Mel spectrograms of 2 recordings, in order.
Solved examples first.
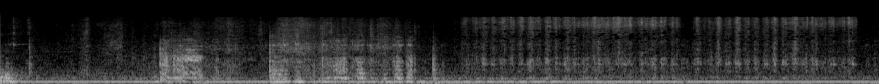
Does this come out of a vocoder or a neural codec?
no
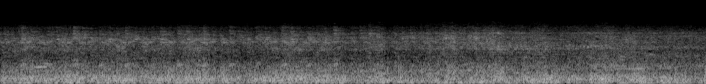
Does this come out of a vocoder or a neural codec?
no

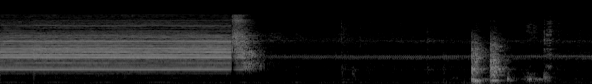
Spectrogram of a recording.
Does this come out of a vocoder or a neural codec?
no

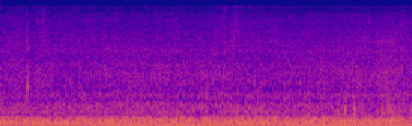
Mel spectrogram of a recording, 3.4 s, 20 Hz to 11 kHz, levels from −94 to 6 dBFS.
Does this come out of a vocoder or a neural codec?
no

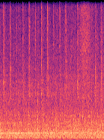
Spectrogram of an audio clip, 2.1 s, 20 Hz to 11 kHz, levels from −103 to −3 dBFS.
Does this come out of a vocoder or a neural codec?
no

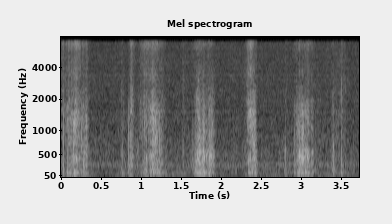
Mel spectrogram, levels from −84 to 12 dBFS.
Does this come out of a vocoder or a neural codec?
yes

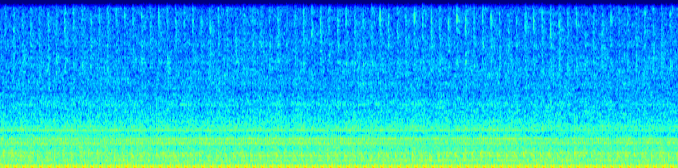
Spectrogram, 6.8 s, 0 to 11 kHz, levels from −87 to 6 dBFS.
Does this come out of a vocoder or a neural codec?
no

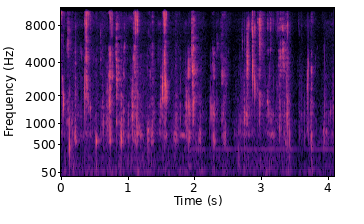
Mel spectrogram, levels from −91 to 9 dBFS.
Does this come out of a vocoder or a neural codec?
no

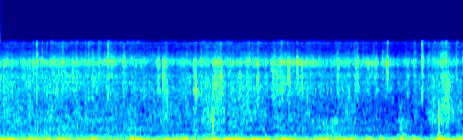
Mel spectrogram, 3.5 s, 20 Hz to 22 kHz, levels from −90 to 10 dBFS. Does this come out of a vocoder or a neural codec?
no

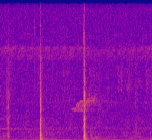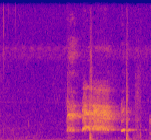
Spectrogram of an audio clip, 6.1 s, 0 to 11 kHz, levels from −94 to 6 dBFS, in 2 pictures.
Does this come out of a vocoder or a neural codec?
no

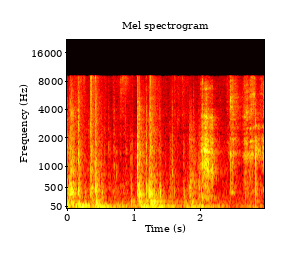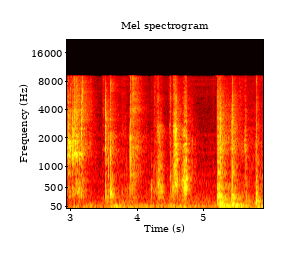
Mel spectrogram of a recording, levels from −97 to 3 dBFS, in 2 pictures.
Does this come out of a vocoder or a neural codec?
no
